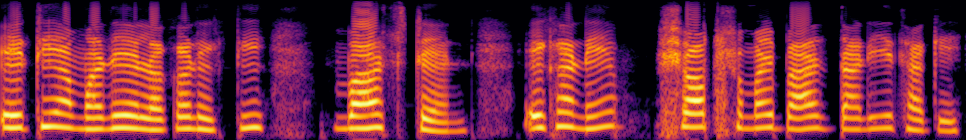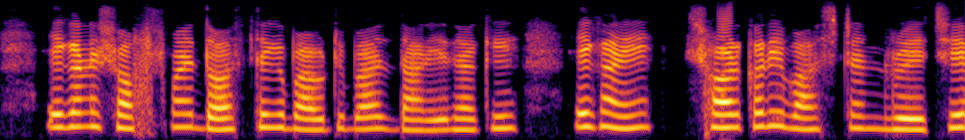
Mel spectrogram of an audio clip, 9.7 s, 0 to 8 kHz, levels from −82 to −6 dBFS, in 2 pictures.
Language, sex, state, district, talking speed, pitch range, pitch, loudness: Bengali, female, West Bengal, Jalpaiguri, 170 wpm, 240-280 Hz, 260 Hz, -15 LUFS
